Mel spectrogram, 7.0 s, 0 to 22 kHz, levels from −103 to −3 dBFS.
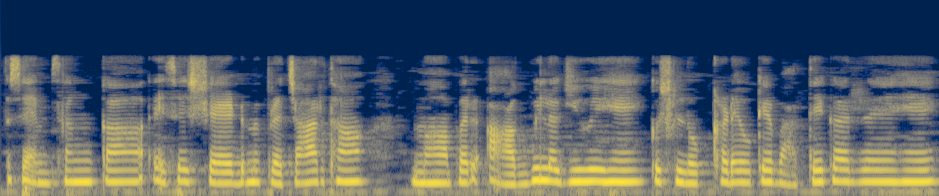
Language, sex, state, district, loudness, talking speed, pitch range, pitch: Hindi, female, Madhya Pradesh, Dhar, -14 LUFS, 185 wpm, 195-215 Hz, 210 Hz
